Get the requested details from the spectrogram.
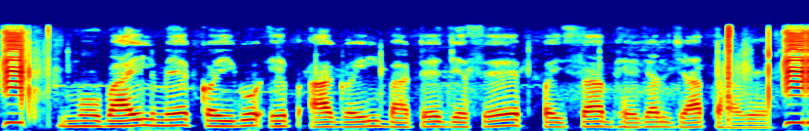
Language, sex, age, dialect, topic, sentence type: Bhojpuri, male, 18-24, Northern, banking, statement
